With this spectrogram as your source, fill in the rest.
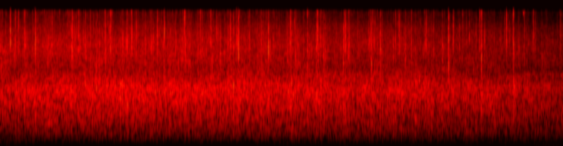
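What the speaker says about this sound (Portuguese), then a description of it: "Vamos dar uma salva de palmas para quem está em casa?" Congregation in a church service giving a round of applause, continuous even clapping from many people sustained throughout, moderately loud with no voices over it.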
